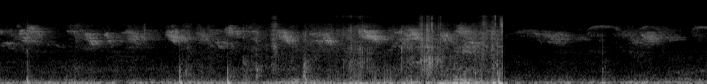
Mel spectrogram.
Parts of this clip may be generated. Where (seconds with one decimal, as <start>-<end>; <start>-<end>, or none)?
1.3-2.1; 3.7-7.1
